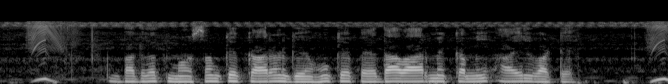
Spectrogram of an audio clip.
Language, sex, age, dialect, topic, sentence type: Bhojpuri, male, 25-30, Northern, agriculture, statement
